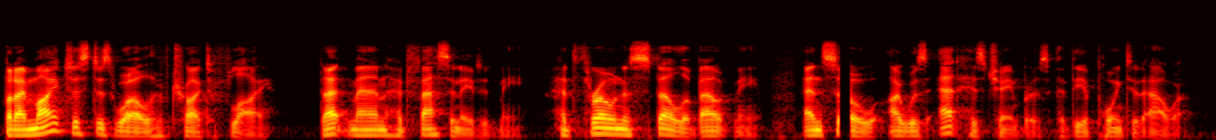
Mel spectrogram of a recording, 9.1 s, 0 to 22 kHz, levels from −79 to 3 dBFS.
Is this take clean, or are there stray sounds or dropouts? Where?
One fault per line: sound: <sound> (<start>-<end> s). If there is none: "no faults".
sound: dropout (6.3-6.4 s)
